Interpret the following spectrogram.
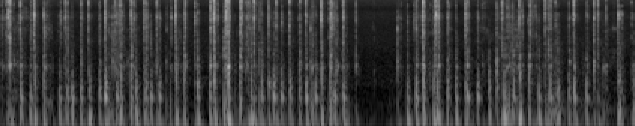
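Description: Typing on a computer keyboard: a quick, uneven run of keystrokes with a brief pause about halfway through.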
